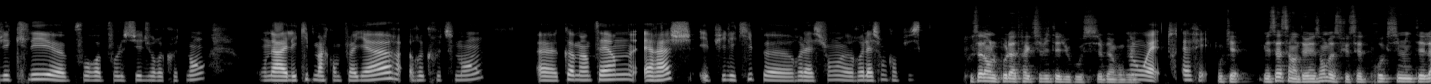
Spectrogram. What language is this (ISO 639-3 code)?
fra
